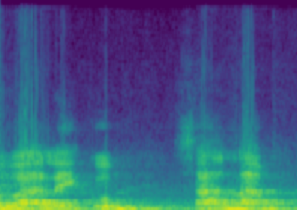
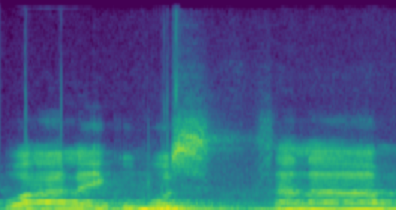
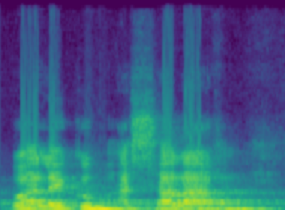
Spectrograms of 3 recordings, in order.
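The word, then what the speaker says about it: وعليكم السلام: Jawabnya kan waalaikum terus asalam toh. Berarti kan bacanya gimana? Waalaikumusalam warahmatullahi wabarakatuh. Dibaca wakaf di tengah-tengah. Berarti kalau wakaf masa waalaikumsalam kan enggak. Waalaikum assalam warahmatullahi wabarakatuh.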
